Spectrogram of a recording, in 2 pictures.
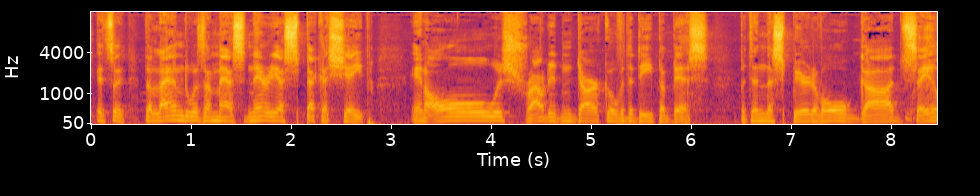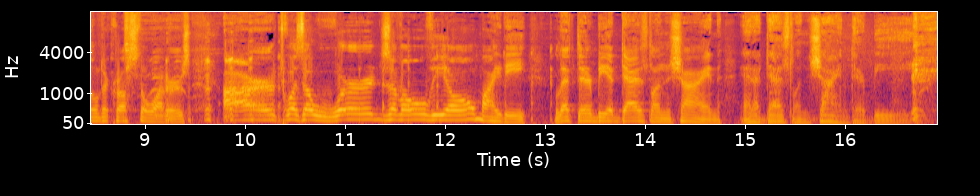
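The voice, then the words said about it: Put-on pirate accent. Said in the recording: “Love the accent, though. ... You cannot read that without putting on your best pirate accent.”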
